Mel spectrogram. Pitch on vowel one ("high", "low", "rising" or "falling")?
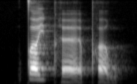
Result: high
